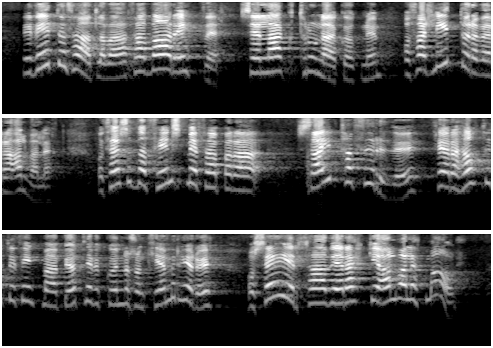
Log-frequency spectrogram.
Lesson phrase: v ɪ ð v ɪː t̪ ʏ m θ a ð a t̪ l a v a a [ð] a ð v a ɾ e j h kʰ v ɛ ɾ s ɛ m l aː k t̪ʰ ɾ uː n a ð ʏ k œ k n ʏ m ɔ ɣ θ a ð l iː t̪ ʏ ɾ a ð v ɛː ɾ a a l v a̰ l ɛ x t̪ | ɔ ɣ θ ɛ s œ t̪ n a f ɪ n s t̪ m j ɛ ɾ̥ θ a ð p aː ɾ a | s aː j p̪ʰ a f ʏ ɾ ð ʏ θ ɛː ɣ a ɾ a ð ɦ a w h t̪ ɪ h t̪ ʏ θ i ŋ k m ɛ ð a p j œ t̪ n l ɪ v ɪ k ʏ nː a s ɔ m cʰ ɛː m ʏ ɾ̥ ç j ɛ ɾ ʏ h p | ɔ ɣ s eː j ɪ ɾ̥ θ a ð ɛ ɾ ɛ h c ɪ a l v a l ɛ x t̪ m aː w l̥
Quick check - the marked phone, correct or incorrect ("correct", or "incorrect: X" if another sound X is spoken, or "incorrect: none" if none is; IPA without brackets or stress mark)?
incorrect: θ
